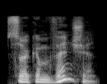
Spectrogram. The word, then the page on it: circumvention: British English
